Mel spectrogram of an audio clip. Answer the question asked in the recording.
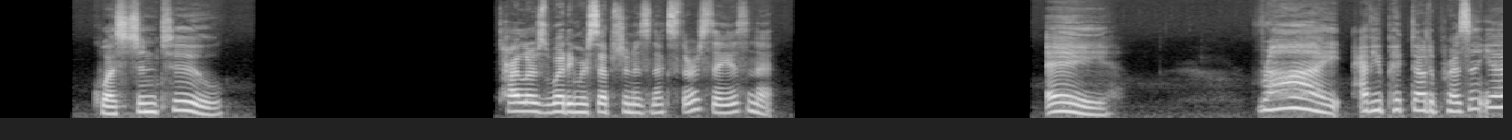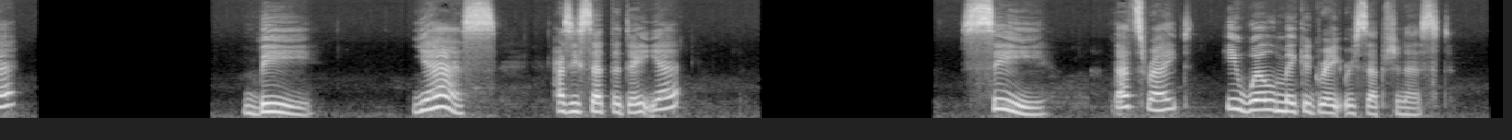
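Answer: A: Right, have you picked out a present yet?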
